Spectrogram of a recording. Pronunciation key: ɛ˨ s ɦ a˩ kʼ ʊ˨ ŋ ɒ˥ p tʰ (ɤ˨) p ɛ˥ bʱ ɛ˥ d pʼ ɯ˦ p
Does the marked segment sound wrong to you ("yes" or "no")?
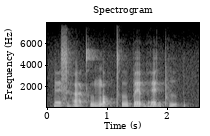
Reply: no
